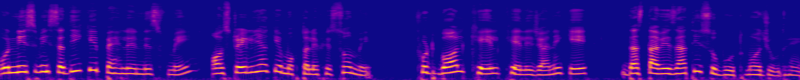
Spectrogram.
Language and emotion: Urdu, neutral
